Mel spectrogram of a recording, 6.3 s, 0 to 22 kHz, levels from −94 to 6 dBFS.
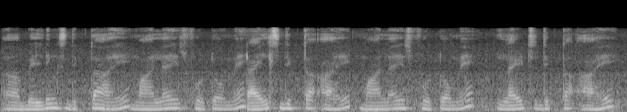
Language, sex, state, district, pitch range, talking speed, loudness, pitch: Marathi, male, Maharashtra, Sindhudurg, 120-145 Hz, 160 wpm, -22 LUFS, 130 Hz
